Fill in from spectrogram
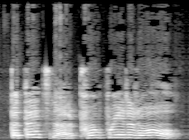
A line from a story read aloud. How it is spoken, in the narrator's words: Charles said crossly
